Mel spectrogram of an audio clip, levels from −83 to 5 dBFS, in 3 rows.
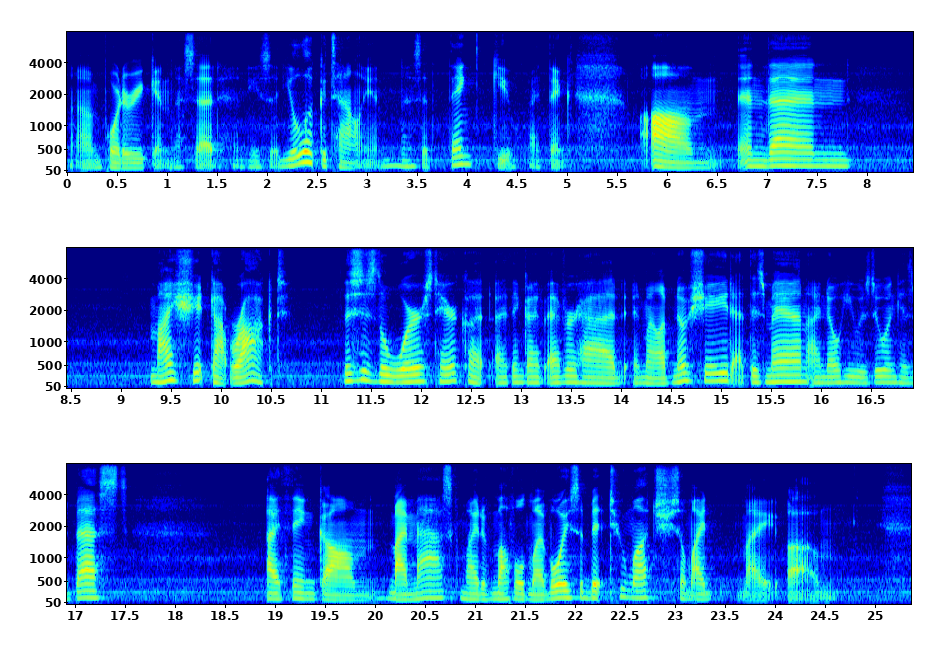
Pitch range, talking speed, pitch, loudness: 120-145 Hz, 165 wpm, 130 Hz, -33 LUFS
